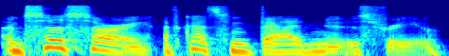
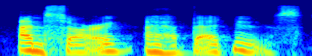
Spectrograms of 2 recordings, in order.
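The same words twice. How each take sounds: First: Soft, sorry tone to brace them; softly breaking bad news to a client; gentle bad news. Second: Breaking bad news to a no-show; gentle bad news. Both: Shown as a demonstration. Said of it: "That's the way you phrase it".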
